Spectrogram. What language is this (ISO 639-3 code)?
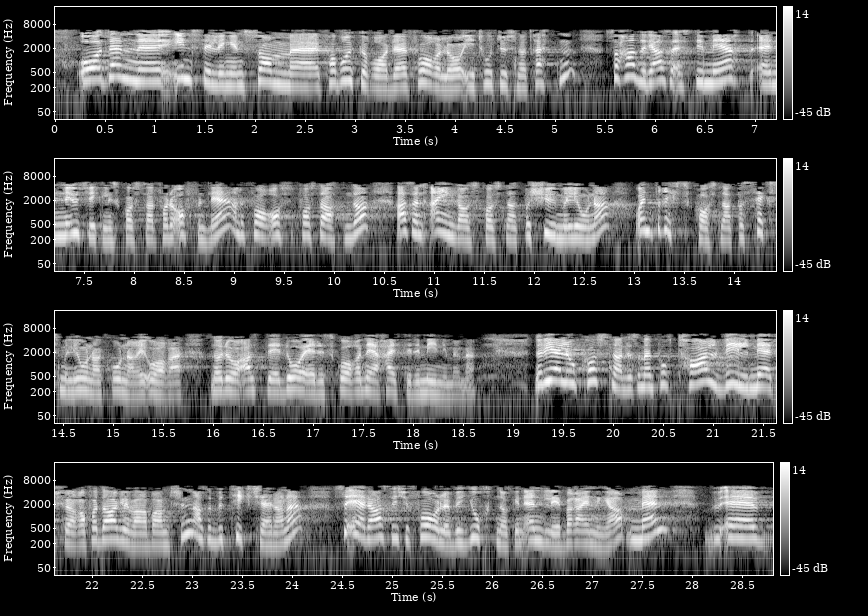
nob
